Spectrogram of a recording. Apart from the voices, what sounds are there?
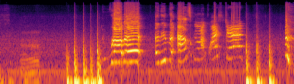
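knocking on a door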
